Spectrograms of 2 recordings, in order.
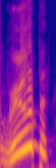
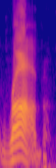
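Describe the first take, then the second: First: The first vowel is a long 'oo' sound. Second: The first vowel is a short 'o' sound. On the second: "Rob, like Robin, is usually one O"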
